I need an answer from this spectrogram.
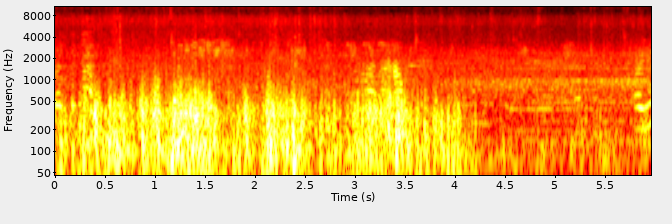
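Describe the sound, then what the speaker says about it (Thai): Outdoors at a roadside papaya salad stall, blustery wind buffets the microphone with a rough, low rumble while a person talks over it, then the gusts ease to a softer steady hiss. "แต่เสียงลมด้วยเนาะ"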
